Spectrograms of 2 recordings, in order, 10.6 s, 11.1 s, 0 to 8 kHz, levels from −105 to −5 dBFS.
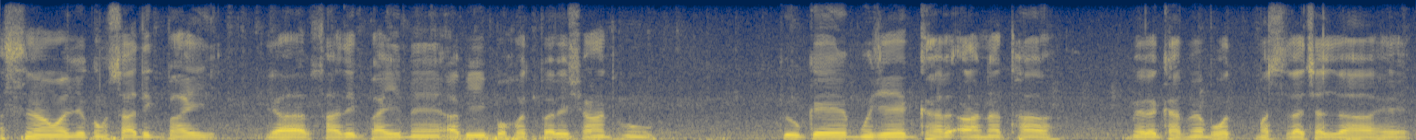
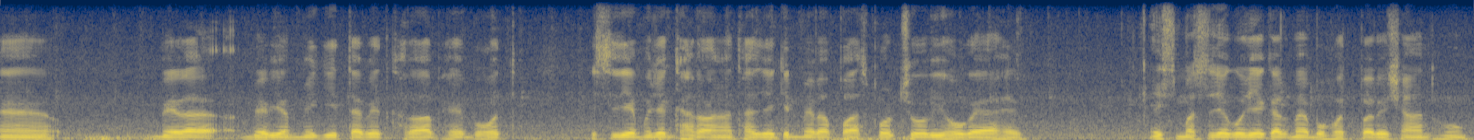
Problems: constant background noise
